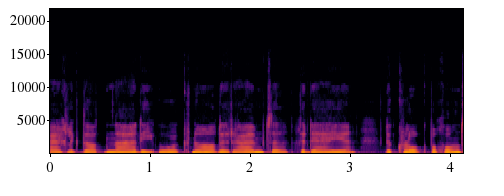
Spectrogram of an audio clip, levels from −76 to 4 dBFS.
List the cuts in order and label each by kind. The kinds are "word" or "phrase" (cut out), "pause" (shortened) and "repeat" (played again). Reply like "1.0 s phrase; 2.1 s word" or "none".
1.7 s phrase; 2.5 s phrase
